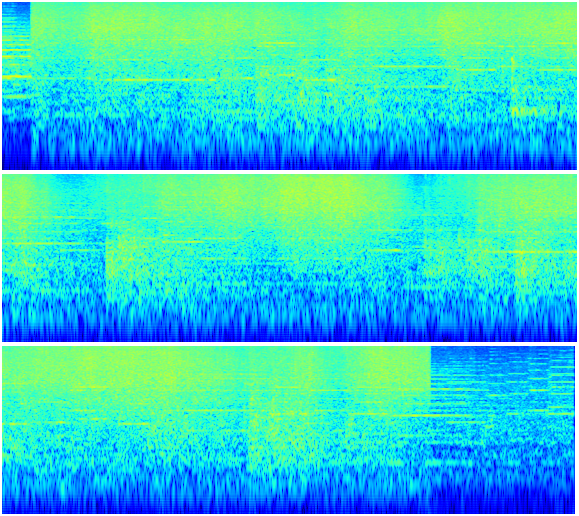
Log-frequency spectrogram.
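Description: Hot-spring geyser (the Vřídlo) spouting inside its glass hall: a steady rush of water spray that starts about half a second in and surges now and then.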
